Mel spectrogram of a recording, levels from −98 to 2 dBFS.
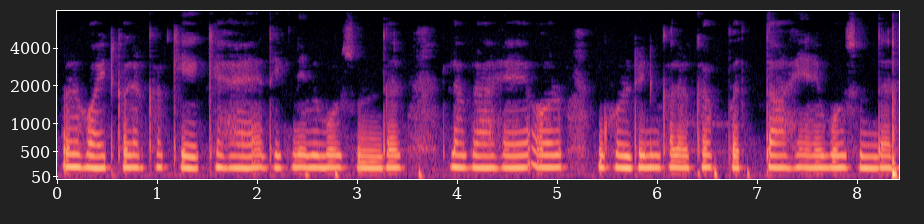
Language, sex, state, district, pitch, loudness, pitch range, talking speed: Hindi, female, Uttar Pradesh, Budaun, 215 Hz, -19 LUFS, 205-220 Hz, 150 wpm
